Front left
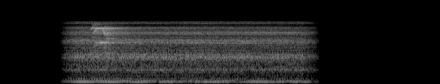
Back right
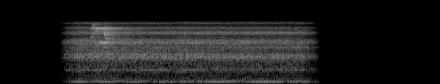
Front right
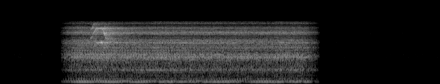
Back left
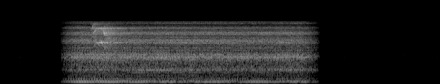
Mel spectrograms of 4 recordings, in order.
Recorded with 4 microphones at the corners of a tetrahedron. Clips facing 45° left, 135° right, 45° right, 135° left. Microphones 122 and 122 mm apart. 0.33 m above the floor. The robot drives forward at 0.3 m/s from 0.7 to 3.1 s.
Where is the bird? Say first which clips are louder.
Front left 1 dB, even; 145° left, 0.6 m; by 1.4 s 155° left, 0.7 m.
